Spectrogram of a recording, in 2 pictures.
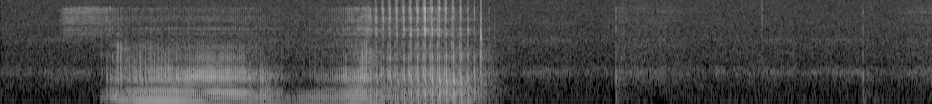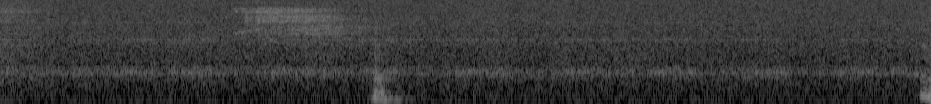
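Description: Two loud, rattling snorting snores from a dog, then quiet breathing with faint clicks.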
